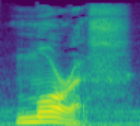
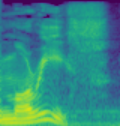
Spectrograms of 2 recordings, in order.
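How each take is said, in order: First: The name is pronounced like Morris. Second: The name is pronounced like Maurice. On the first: The speaker calls it right. "my first name is Morris" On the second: The speaker calls it wrong. "most people would say Maurice"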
